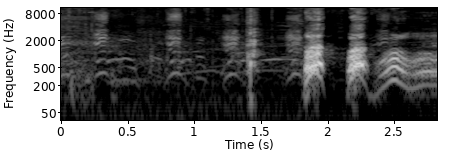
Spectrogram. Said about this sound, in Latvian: Kisa, kas ir pirmā, un zilacainais Kato un mazā Parīze, kas tur bļaustās, tas ir bērnu dārs. Šiem suņiem vēl nav gads. Viņi nedrīkst slodzē vilkt kamanas, viņi nedrīkst piedalīties sacensībās, jo to drīkst tikai no 18 mēnešu vecuma.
